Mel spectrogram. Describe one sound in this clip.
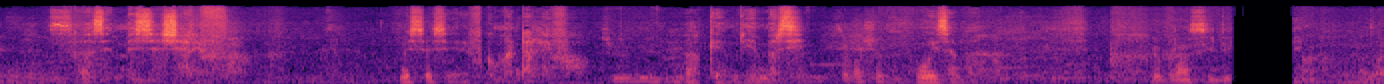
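A man speaks close by, with animation.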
